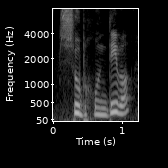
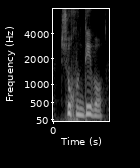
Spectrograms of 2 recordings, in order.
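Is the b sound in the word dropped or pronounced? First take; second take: pronounced; dropped. First: The b sound is clearly pronounced. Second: It is said fast with the b dropped. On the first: "Se escribe subjuntivo" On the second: "lo decimos tan rápido que decimos subjuntivo"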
